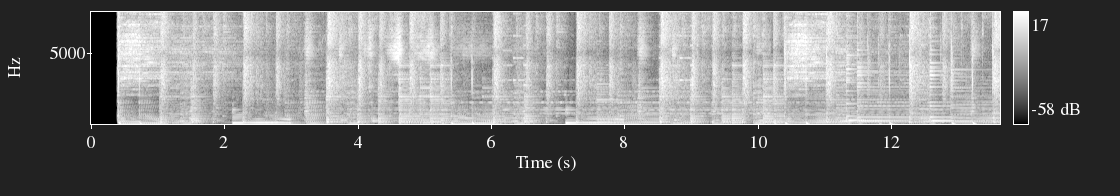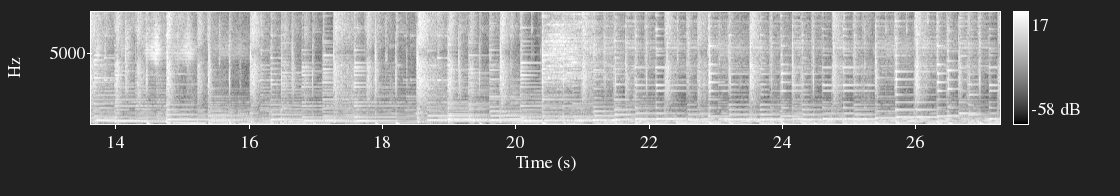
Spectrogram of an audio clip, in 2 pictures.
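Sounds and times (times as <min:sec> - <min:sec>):
improvised music in the city: 0:00.4 - 0:27.2.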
